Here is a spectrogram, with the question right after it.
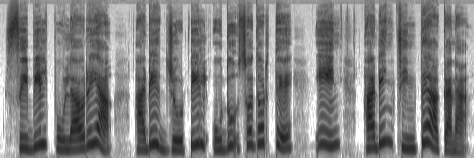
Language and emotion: Santali, happy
